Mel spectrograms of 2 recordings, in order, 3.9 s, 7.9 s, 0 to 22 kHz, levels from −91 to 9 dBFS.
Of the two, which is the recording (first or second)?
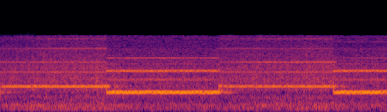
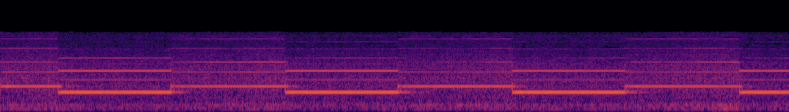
second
